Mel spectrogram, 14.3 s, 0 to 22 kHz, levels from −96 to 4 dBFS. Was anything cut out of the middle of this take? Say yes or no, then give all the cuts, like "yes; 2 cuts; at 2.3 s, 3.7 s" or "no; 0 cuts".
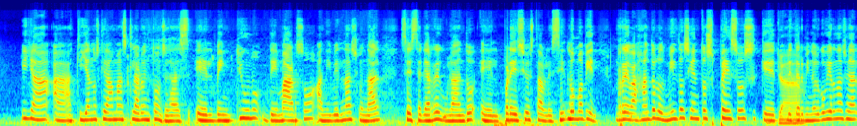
no; 0 cuts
